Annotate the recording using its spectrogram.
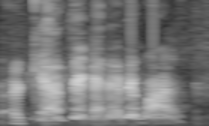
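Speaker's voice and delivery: high-pitched mock mom voice; squeaky, hurried mom impression; impatient mom. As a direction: imitate a mother who's had enough. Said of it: "my mom was like".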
